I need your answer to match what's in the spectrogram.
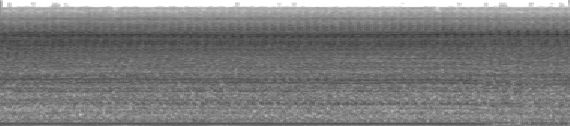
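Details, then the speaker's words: Duet petrol engine with sneezing fault, after throttle intervention, just cold-started: steady idle with strong low drone, very high revs at first, then tone drops and wavers as revs hunt while warming. "Я открываю ворота выезжаю слышно как работает реб это я просто завёл сейчас у него сначала очень большие обороты"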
